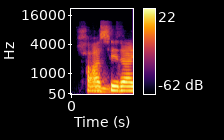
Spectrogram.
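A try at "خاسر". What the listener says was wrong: नहीं एक से खासिरा, देखिए जेर को आपने बड़ा प्रोमिनेंट करके पढ़ना है ताकि हमें पता होता है ये बाप सामने। खासिरा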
